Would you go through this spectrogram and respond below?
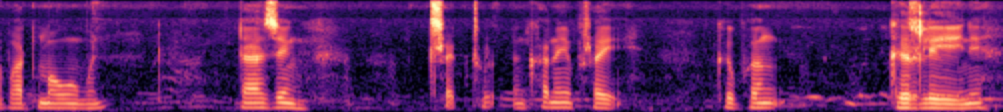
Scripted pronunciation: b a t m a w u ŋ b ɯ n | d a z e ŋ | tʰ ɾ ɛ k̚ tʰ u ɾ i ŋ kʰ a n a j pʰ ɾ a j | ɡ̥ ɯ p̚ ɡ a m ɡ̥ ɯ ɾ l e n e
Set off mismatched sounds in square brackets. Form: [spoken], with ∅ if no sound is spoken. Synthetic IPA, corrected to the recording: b a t m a w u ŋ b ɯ n | d a z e ŋ | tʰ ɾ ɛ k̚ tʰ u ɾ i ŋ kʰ a n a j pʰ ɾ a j | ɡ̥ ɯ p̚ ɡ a [ŋ] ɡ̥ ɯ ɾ l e n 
